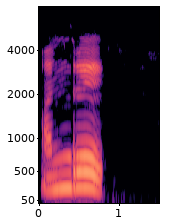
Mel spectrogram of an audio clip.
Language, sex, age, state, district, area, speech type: Tamil, female, 30-45, Tamil Nadu, Namakkal, rural, read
